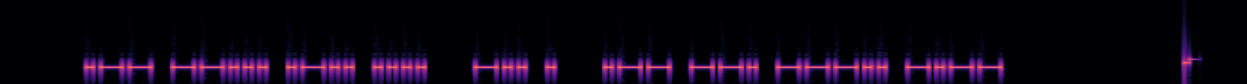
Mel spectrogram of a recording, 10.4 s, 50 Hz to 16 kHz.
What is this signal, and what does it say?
Morse code, heard as a keyed tone, about 21 wpm, 700 Hz. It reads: W7LH DE WG8Y
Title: USA Callsign DE Callsign - 4 Characters - 20wpm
